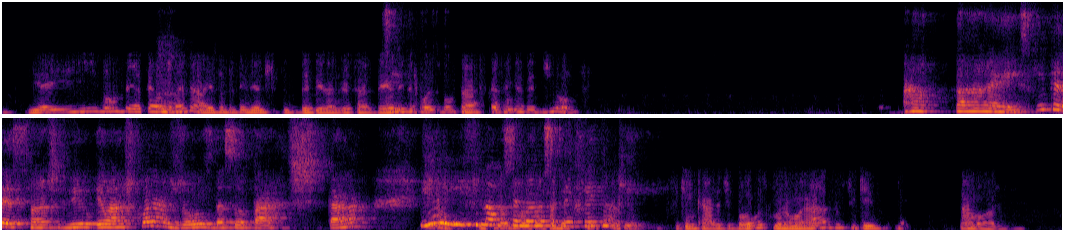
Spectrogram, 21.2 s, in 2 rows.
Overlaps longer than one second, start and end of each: 14.8-17.0

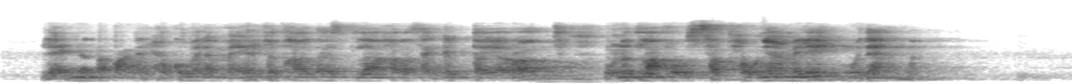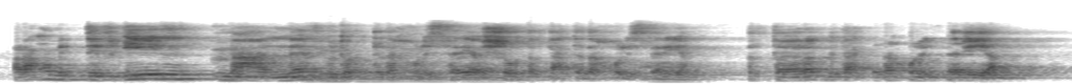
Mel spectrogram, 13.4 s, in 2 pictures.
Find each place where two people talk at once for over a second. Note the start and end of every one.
8.6-10.0

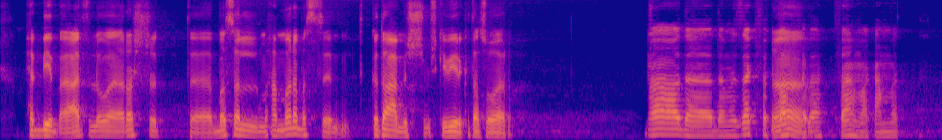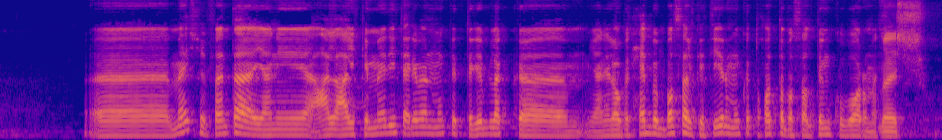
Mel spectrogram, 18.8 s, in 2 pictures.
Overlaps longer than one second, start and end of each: none

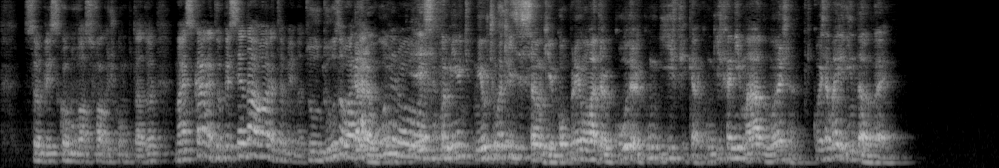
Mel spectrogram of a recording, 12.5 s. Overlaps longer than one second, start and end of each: 4.4-6.4

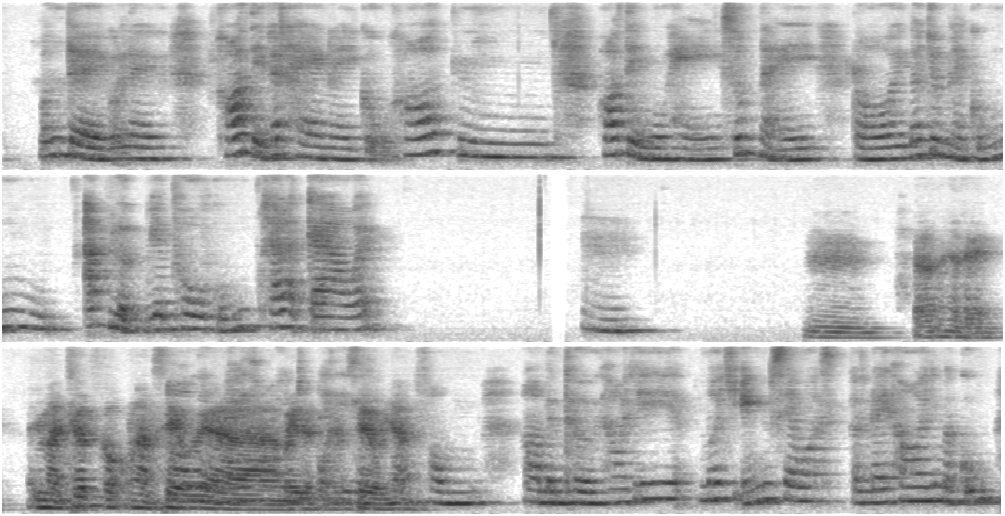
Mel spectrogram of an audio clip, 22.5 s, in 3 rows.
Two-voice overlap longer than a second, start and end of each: 16.2-18.0

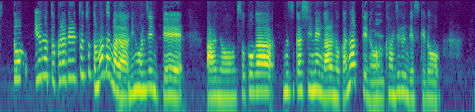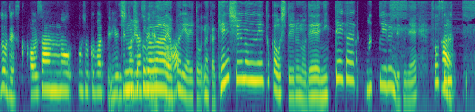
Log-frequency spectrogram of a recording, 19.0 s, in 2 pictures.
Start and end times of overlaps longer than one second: 11.9-13.1

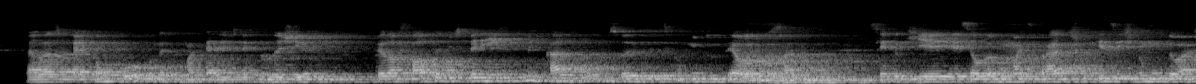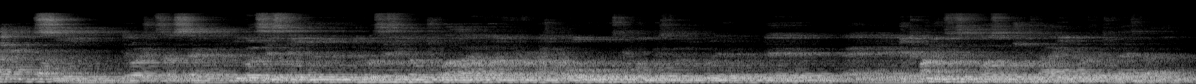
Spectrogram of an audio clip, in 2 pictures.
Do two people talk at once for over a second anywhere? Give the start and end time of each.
none

